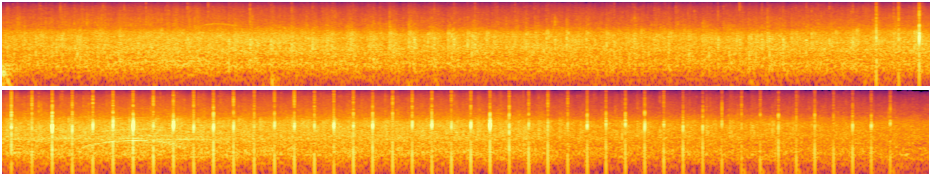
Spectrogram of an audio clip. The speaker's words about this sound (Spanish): Por favor, que ese aplauso se extienda a la señora excelente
